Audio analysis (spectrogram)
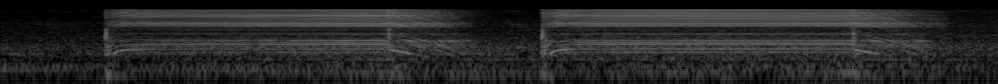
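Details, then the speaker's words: Boat bilge pump tested during pre-trip check, switched on by its power button: high, even electric whine starting and stopping twice, no rattle or grinding; pump works normally. "let's see if it will work just with this power button on and then the builds yep it works just with that"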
